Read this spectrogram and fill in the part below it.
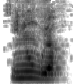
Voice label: good evening, greenlandic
